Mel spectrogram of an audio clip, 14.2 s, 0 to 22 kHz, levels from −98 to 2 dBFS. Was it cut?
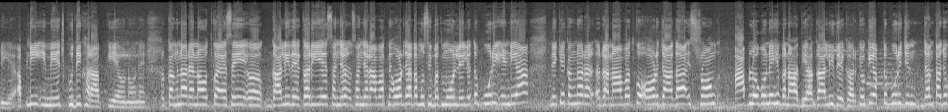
yes; 1 cut; at 2.4 s

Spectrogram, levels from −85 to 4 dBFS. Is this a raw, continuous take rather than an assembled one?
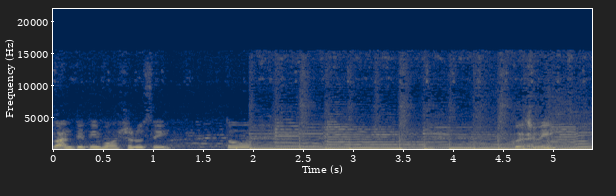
no; 1 cut; at 2.0 s

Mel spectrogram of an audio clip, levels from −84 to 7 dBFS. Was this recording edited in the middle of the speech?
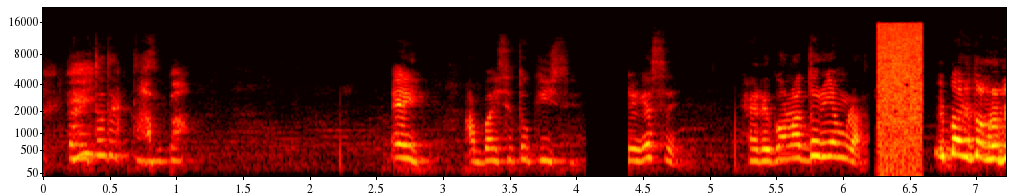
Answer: yes; 1 cut; at 6.2 s

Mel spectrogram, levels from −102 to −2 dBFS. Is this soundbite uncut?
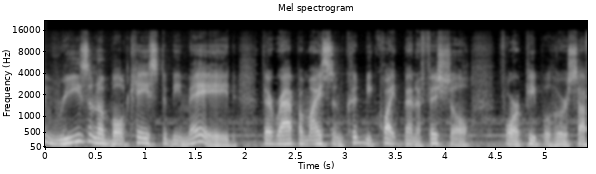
yes; 0 cuts

